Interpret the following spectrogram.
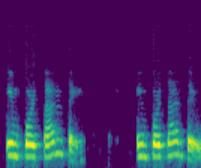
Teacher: it has a constant rising and falling uh pattern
